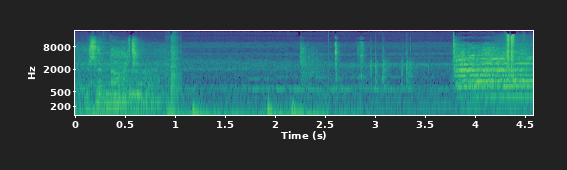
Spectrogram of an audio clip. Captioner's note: heartbeat thumping; tense music; spine-tingling music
